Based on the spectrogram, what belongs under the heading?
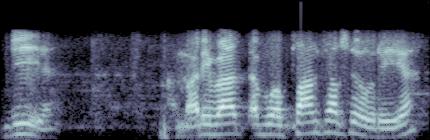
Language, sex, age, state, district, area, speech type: Urdu, male, 18-30, Bihar, Purnia, rural, conversation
